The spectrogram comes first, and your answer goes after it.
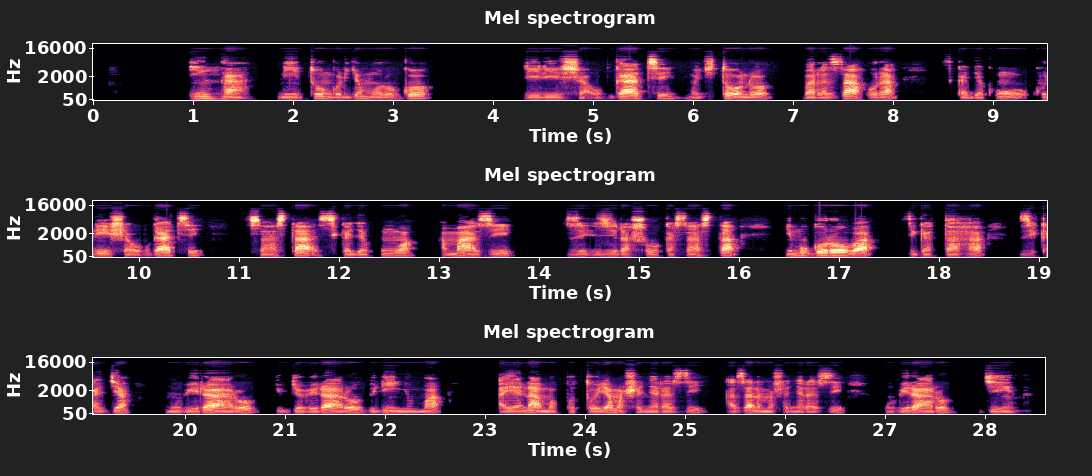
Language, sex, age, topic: Kinyarwanda, male, 25-35, agriculture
